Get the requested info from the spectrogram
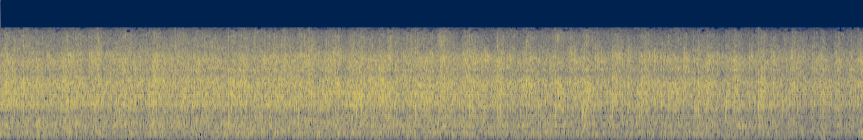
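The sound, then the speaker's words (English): A large crowd of public health professionals claps continuously, a dense, steady wash of applause holding at an even, fairly loud level for the whole stretch, with no voices cutting through. “You don't have to applaud at the end.”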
